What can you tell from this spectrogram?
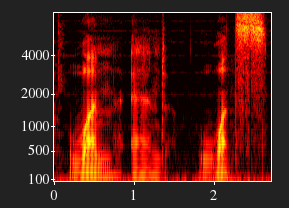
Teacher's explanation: these are special because they have an invisible but audible w sound in front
